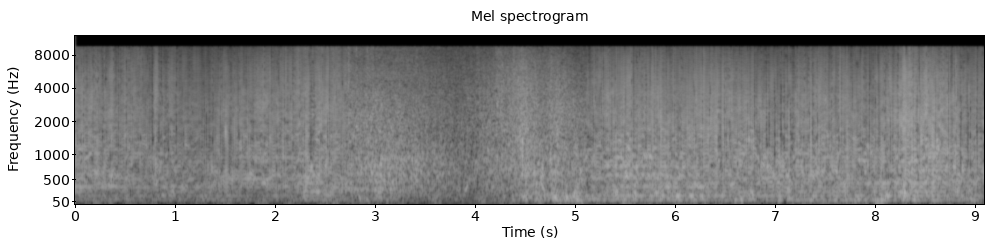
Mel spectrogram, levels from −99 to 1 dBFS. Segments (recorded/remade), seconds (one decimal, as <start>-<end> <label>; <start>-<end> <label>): 0.0-2.7 remade; 2.7-5.1 recorded; 5.1-9.1 remade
